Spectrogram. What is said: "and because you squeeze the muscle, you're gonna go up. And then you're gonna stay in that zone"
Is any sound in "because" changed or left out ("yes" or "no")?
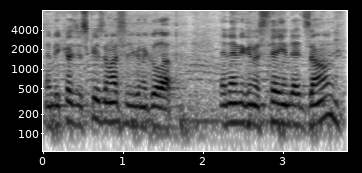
no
